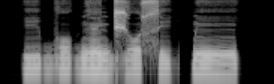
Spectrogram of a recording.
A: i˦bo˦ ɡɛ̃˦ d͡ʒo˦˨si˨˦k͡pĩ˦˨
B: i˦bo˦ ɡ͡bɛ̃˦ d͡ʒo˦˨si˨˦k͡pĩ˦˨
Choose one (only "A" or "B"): A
